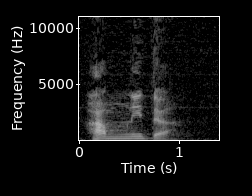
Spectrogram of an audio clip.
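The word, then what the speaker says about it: 합니다: Ini hapnida. Hapnida. Hapnida. Membacanya hamnida. Hamnida.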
